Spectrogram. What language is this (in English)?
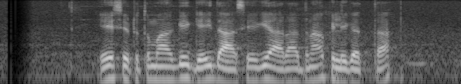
Sinhala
